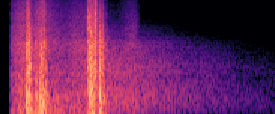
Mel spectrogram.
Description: Rifle Pickup Wall; Warframe; Pickups

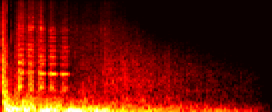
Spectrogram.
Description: Glaive Detonate Explosion; Warframe; Weapons; Ghost Catcher

